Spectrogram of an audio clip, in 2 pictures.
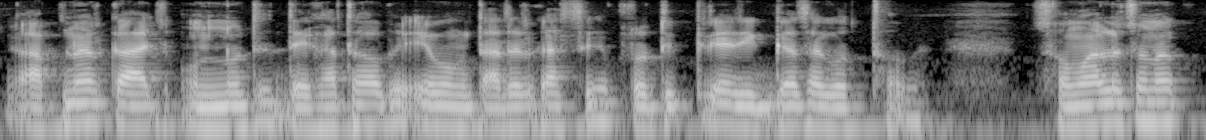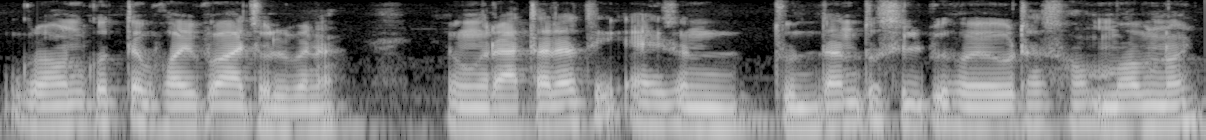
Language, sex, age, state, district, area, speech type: Bengali, male, 30-45, West Bengal, Bankura, urban, spontaneous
